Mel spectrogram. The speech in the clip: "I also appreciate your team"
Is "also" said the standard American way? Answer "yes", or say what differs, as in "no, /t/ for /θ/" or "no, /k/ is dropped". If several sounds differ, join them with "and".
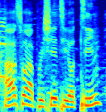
no, /l/ is dropped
